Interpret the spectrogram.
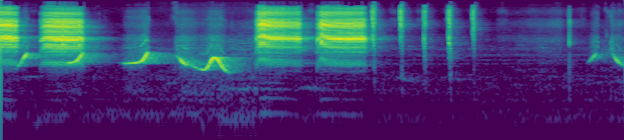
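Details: Rose-ringed parakeet (ringneck): loud, harsh, raspy screeches alternate with short rising and falling whistled notes. A few quiet clicks and taps follow in a small indoor space.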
